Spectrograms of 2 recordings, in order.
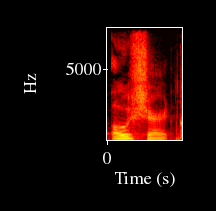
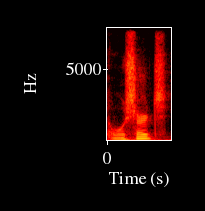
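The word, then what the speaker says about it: OCEARCH: It's a joint venture between Jefferson's and O-Shirt, and I probably slaughtering the pronunciation. – Sounds like it. – Well, it's Ocean, but like E-R-C-H at the end.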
